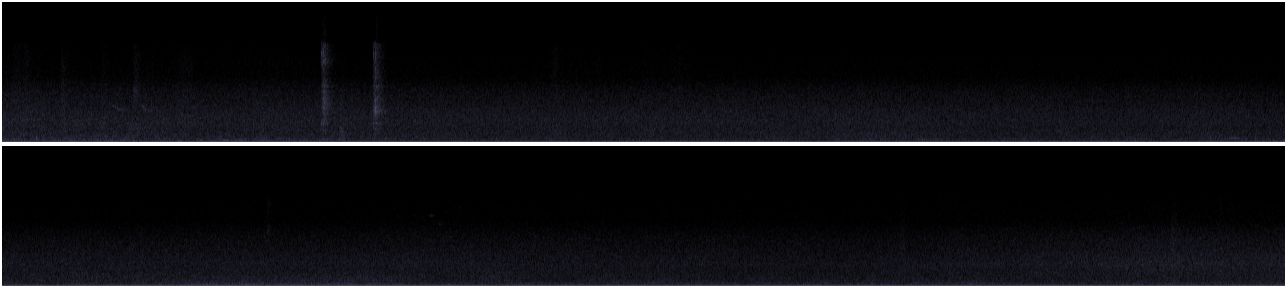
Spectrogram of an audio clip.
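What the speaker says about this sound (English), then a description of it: "Wow, the wind's really blowing out here." Outdoor wind blows steadily as a broad, constant rushing hiss over a low hum for the whole stretch, with faint rustling and no talking.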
